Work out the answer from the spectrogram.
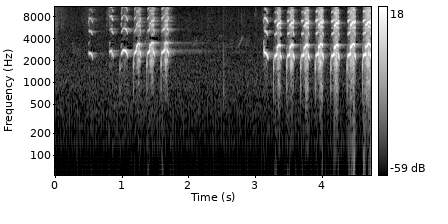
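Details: Osprey pair at the nest on 14 June 2019, after the year's breeding failed: six whistled notes building in volume, a pause, then eight louder, harsher piping notes in quick succession.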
